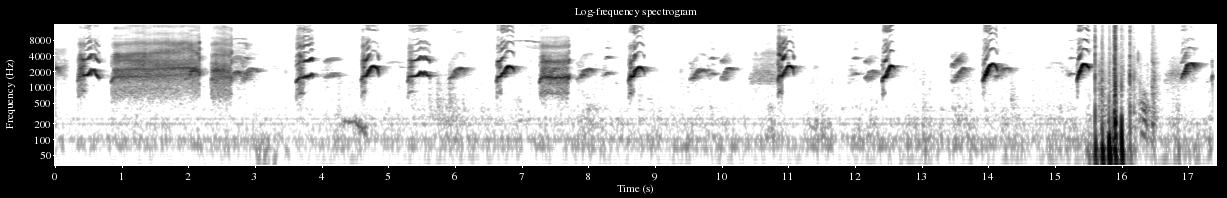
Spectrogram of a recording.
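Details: Cockatiel (Nymphicus hollandicus), calls.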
